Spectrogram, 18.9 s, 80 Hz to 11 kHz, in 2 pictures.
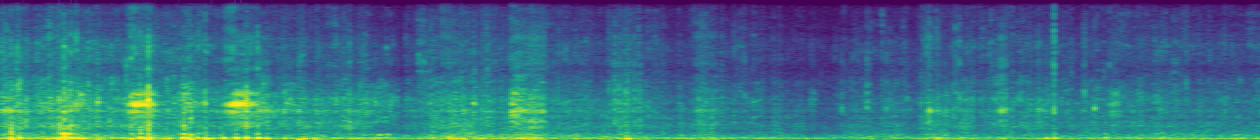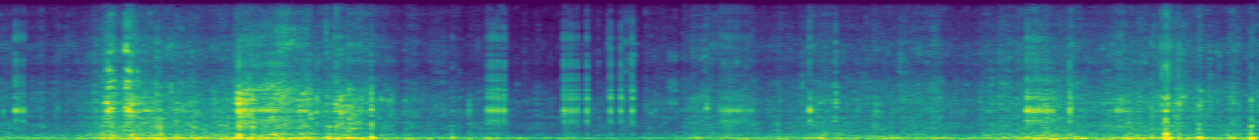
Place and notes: dry bush beside Pedernales river: texas
17 April 2009, 03:22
